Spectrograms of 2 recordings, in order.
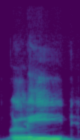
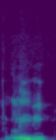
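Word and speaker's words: glede: And the gleed. Gleed. I think that's how you say it.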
